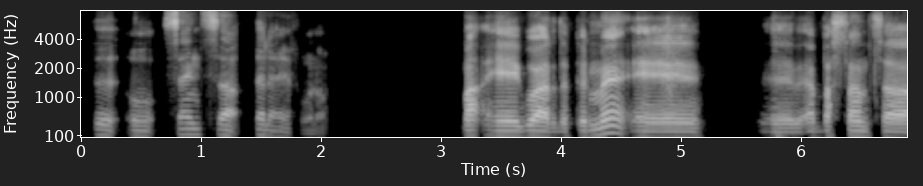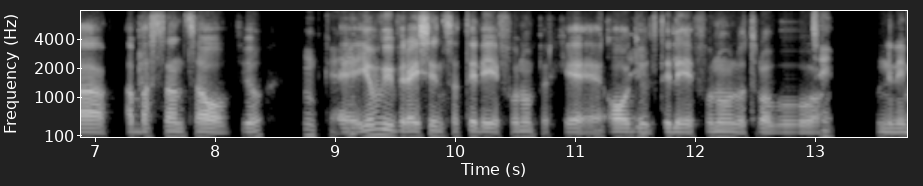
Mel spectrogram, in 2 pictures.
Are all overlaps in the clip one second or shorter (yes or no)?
yes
